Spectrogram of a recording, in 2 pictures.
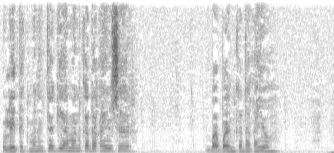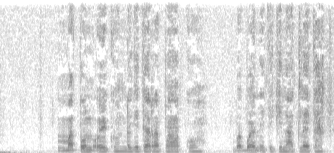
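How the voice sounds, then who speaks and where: A man's voice: fairly high pitch, moderate pace, pauses often, darkish tone, a little hiss or hum, lightly acted. A man playing a respectful, eager young athlete in an Ilocano radio drama, with an Ilocano Filipino accent.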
